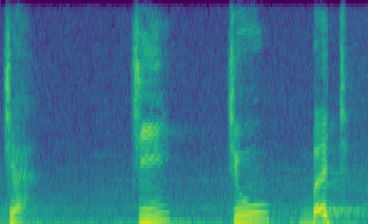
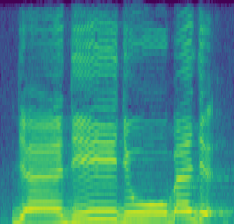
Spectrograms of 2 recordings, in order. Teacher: kalau kita melihat sifat yang dimiliki huruf ja, dia tidak boleh mengalir nafas karena sifatnya al-jahr, lawan dari al-hamas.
